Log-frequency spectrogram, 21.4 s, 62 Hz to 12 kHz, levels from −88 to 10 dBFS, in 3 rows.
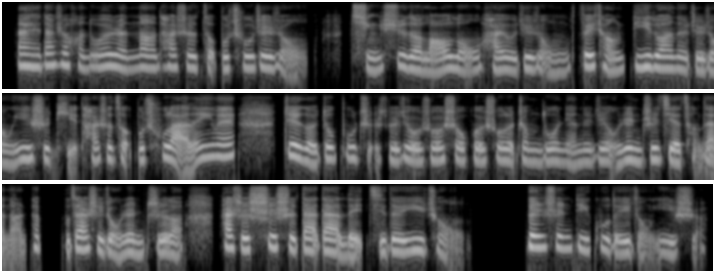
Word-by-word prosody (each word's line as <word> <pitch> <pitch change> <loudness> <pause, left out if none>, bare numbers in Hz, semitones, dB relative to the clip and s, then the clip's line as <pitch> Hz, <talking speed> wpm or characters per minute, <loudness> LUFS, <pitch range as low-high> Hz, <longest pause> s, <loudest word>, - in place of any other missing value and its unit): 唉， 255 -2 +3
但 265 +2 0
是 275 -1 -2
很 245 -4 -6
多 240 +2 -1
人 220 -4 0
呢， 230 -1 0
他 235 +1 -2
是 235 -1 -1
走 220 - -4
不 215 - -3
出 225 +1 -1
这 225 0 +1
种 215 - -7 0.4
情 205 -3 -1
绪 245 +2 0
的 215 -3 +2
牢 200 +3 0
笼， 205 -1 -3
还 205 -3 -2
有 205 -2 -1
这 215 +2 0
种 180 -4 -8
非 245 -1 +6
常 235 -6 -3
低 240 +1 -1
端 220 -2 +3
的 215 -2 -3
这 195 - -2
种 180 -2 -4
意 225 +3 0
识 220 -2 0
体， 365 - -4
他 - - -2
是 225 - 0
走 220 - -2
不 210 - 0
出 220 +3 -2
来 230 - +5
的。 - - -1
因 250 +3 0
为 265 +1 +2 0.5
这 270 -3 +6
个 195 -6 +2
都 230 +5 +1
不 235 +1 -4
只 - - -5
是 205 -2 -3
就 215 -2 -1
是 - - -8
说 210 -1 -1
社 220 -1 0
会 200 - -3
说 220 - -2
了 - - 0
这 210 - -2
么 190 -2 -8
多 200 +1 -2
年 180 -3 -8
的 190 0 -6
这 205 +1 -3
种 185 - -5
认 210 +2 +2
知 220 +2 +1
阶 210 -3 +3
层 180 - -8
在 - - 0
哪， - - -6
它 255 - -2 0.2
不 - - -4
再 240 -2 +5
是 235 -3 +1
一 - - +3
种 200 -1 0
认 190 -1 -1
知 - - -1
了， - - 0 0.4
它 260 - +7
是 245 -3 +4
世 255 +3 +4
世 235 -3 +4
代 220 +1 +3
代 210 -3 +5
累 155 - +1
积 200 - -2
的 205 0 +4
一 220 +2 +1
种 210 - -7 0.6
根 270 -3 +8
深 260 -2 -1
蒂 235 -4 -2
固 225 +2 -4
的 - - -2
一 190 - +3
种 - - -9
意 185 -3 -6
识。 - - -2
220 Hz, 270 characters per minute, -24 LUFS, 200-240 Hz, 0.6 s, 根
